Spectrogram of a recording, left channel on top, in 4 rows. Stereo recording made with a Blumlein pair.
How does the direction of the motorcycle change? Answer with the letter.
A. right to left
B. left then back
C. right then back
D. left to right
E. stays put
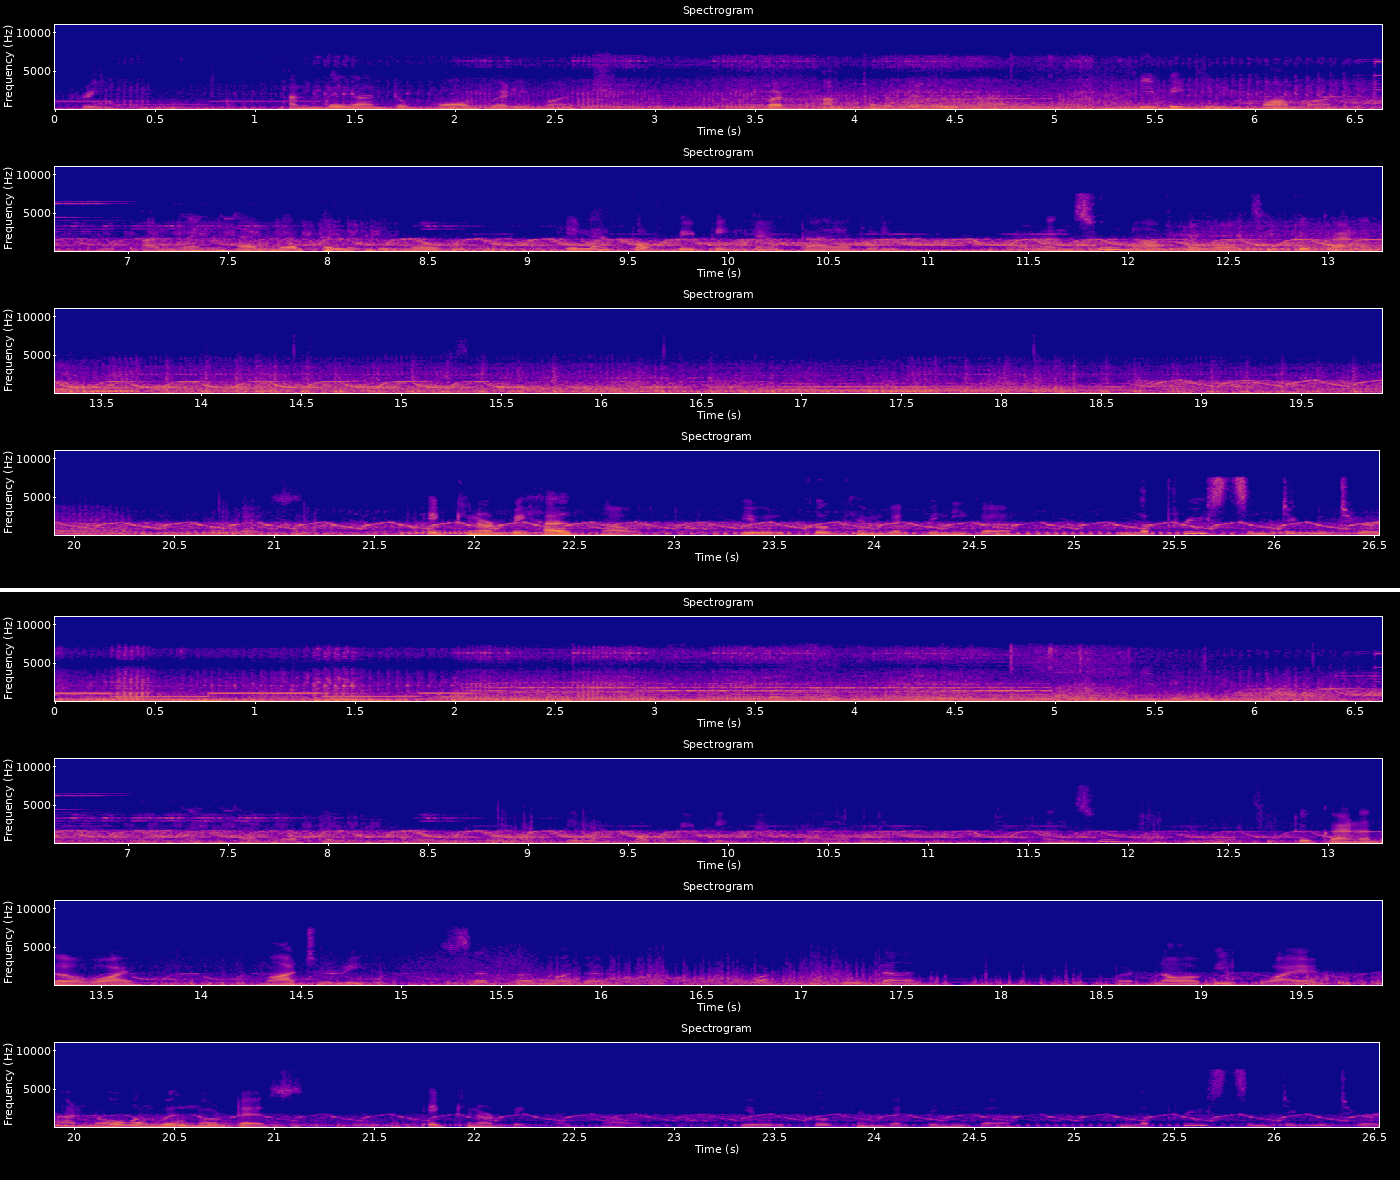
A.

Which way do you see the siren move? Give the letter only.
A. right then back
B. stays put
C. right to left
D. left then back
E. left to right
C.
